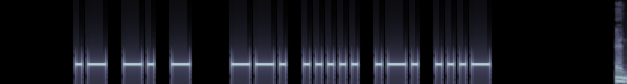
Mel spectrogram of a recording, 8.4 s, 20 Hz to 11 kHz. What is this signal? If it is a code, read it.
Morse code, heard as a keyed tone, about 15 wpm, 700 Hz. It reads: ANT G5RV
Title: Common QSO Phrases 15wpm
